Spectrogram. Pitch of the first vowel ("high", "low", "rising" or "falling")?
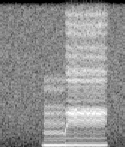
high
